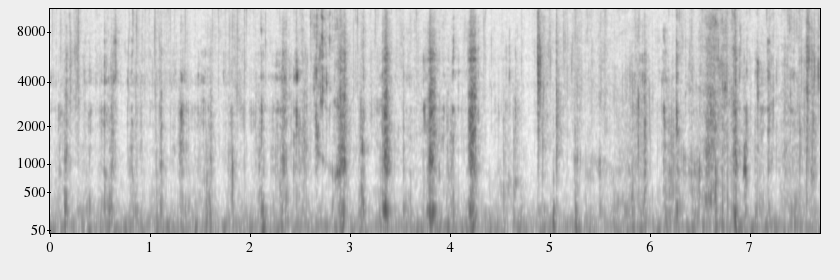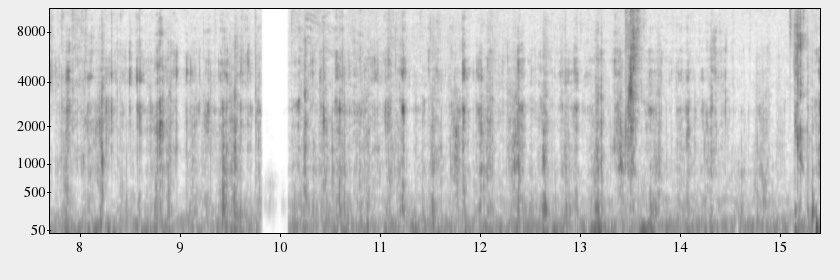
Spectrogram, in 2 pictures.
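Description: A person chewing food with crisp crunches, close to the microphone, with a short break in the sound about ten seconds in.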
